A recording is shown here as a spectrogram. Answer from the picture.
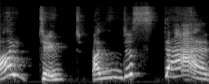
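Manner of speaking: exaggerated British accent, very high, big swooping pitch. Retelling his grandfather pretending not to understand German, big British accent. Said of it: "in a big British accent".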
